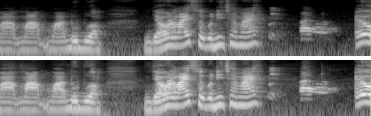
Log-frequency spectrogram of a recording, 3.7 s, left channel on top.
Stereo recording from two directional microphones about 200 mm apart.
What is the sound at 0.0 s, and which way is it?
Speech, 15° right (ahead or behind).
